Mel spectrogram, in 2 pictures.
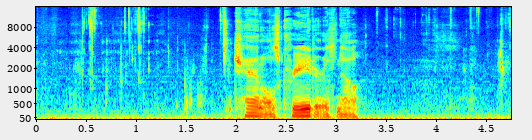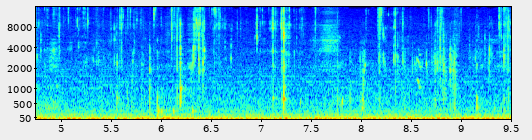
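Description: A man chews and bites into chicken wings close to the microphone.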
